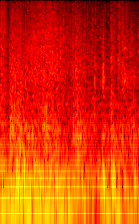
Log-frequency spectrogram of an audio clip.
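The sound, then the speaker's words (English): A loud explosion sound effect, a small glowing piece of overloading machinery thrown against a wall and exploding with tremendous impact, with a deep, rumbling low end that roars steadily for nearly two seconds, with crackling bursts flaring up toward the end. “So Switch the Paladin grabs a small, glowing piece of machinery and tosses it at the far wall where it explodes with tremendous impact.”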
